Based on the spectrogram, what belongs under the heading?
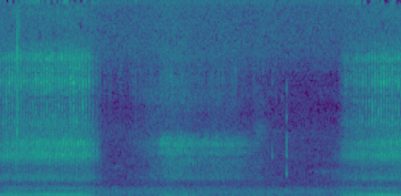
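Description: Loud, rumbling, low-pitched snores on the in-breath, with a quieter pause and a weaker snore between them. Snoring during sleep.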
